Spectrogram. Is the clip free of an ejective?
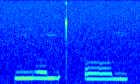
no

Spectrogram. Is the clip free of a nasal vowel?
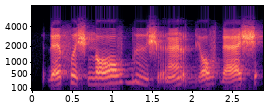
no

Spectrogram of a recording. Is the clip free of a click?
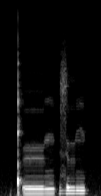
no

